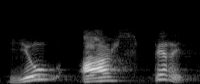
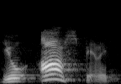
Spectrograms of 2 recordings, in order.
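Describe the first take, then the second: First: YOU, ARE and SPIRIT each set apart slowly; "You are spirit" spaced out slowly, louder; slow pronouncement. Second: ARE punched louder in "You are spirit"; retold insistence, leaning hard on ARE; very emphatic. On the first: Retold or imitated. Retold solemn pronouncement to pupil. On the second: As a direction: hit ARE firmly, as if insisting. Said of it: "in a very emphatic way".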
